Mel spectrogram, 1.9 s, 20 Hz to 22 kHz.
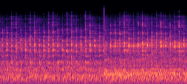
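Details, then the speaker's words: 1930 McCormick Deering 22-36 tractor, formerly hard-starting, after carburetor, fuel system and magneto points cleaned and adjusted: even steady chugging beat, no knocks or misses; normal running. "and just cleaned everything up real good. And now it runs really well."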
